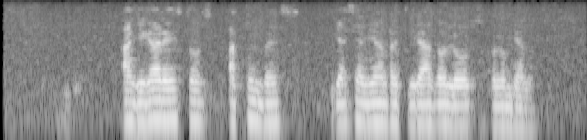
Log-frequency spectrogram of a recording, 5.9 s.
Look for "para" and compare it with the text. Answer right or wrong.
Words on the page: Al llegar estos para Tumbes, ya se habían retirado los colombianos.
wrong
